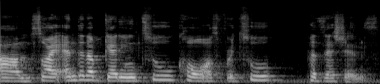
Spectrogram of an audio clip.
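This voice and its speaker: A woman with a very deep, low pitch speaks in a New York accent with ordinary pitch variation. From New York City. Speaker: faith content creator. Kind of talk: casual live stream talk to camera. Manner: conversational, hesitant.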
